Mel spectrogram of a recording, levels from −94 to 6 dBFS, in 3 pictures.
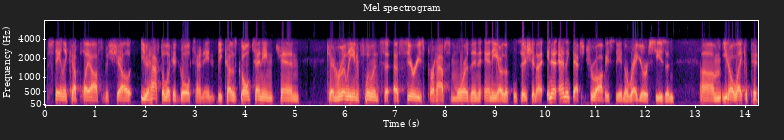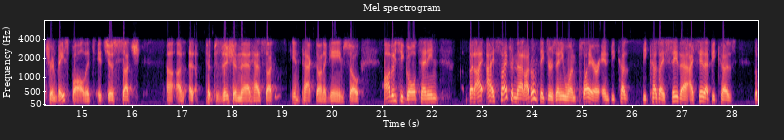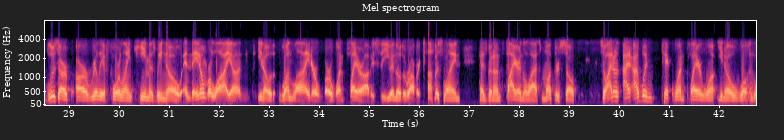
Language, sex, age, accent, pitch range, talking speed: English, male, 50-69, American, 90-115 Hz, 190 wpm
